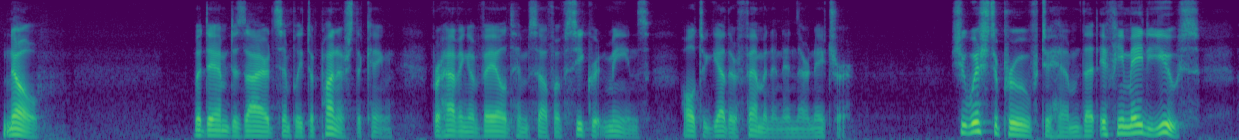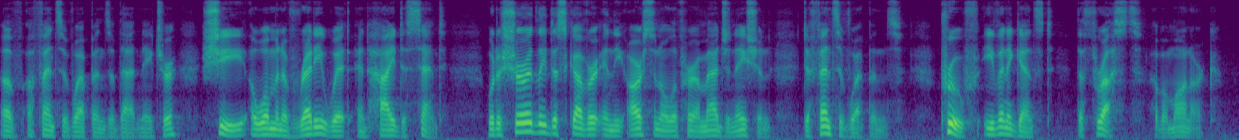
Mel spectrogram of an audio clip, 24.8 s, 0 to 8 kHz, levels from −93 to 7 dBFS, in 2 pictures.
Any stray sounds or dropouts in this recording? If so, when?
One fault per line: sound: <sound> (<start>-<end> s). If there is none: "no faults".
no faults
